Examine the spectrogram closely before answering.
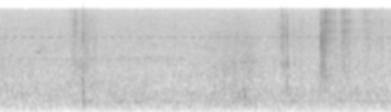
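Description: Small flames crackle faintly on dry brush.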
